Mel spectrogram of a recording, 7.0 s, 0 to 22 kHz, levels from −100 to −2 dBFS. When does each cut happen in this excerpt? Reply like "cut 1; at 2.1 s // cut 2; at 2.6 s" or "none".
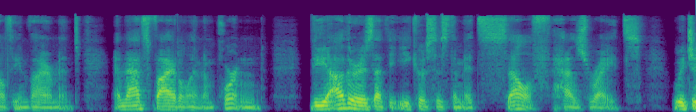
none

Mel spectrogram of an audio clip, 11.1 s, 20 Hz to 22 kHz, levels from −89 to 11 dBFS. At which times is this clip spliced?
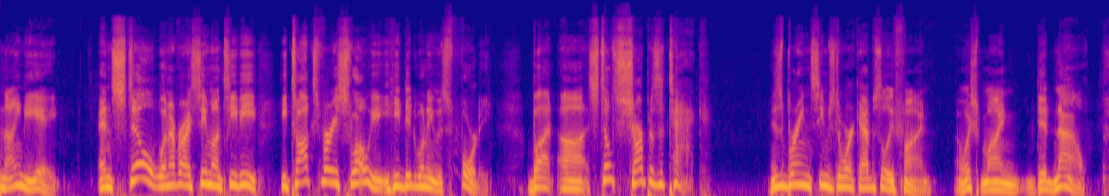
none

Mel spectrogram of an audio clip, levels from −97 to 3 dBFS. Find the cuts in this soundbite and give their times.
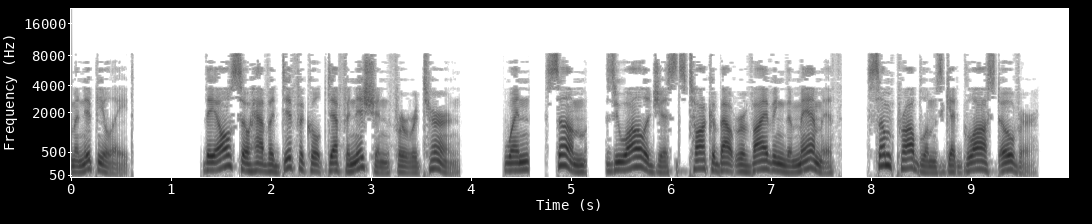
cut 1; at 1.1 s

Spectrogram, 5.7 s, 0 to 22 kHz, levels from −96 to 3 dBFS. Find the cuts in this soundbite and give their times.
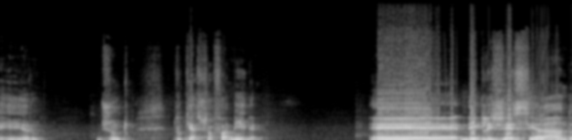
cut 1; at 3.5 s

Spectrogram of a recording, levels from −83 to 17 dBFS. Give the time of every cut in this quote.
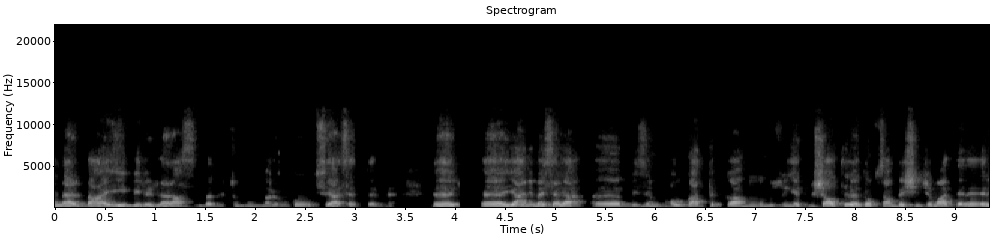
cut 1; at 4.0 s

